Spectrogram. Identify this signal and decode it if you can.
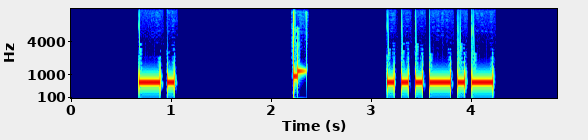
Morse code, heard as a keyed tone, about 17 wpm, 700 Hz. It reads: N <SK>
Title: Single Character (Letter:Number:Punctuation:Prosign) 17wpm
